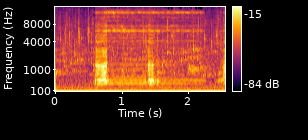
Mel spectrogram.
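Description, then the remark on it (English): Water sloshes and splashes in a few short bursts as a person who tripped over a gurney lifts their head from dirty water, quiet, with a faint dripping trickle between them and no voices. “I lift my head from the gross water.”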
